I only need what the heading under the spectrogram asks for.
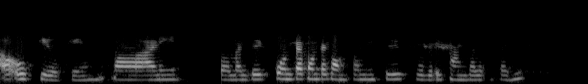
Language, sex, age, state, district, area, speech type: Marathi, female, 18-30, Maharashtra, Sindhudurg, rural, conversation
